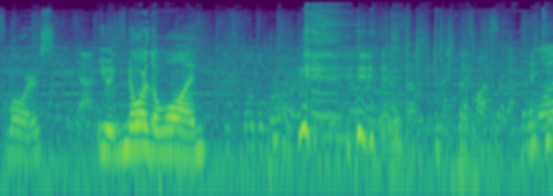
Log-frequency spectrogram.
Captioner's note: laughs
